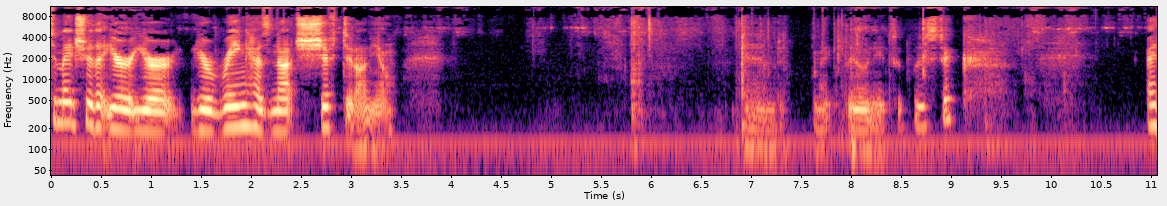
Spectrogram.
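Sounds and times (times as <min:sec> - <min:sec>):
low steady hum: 0:00.0 - 0:11.0
handling key ring tassel: 0:03.4 - 0:11.0.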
